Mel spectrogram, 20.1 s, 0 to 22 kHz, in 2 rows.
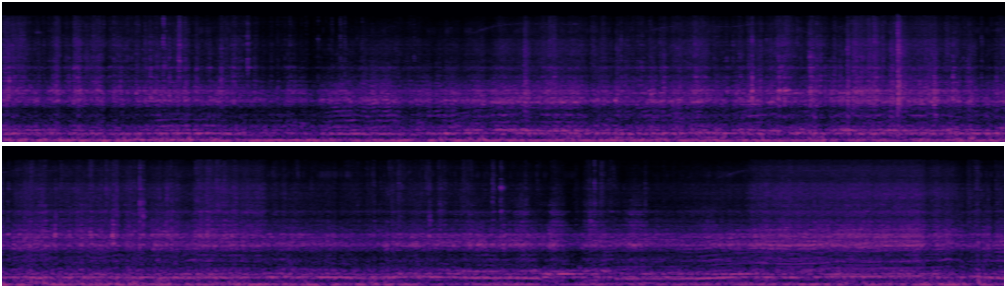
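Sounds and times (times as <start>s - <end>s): car engine running hard: 0.0s - 20.0s
road and tyre noise: 0.0s - 20.0s.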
